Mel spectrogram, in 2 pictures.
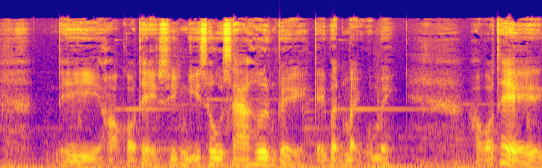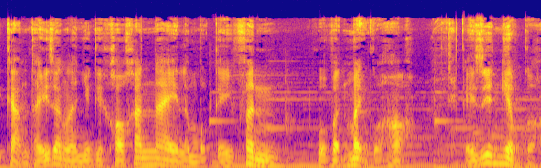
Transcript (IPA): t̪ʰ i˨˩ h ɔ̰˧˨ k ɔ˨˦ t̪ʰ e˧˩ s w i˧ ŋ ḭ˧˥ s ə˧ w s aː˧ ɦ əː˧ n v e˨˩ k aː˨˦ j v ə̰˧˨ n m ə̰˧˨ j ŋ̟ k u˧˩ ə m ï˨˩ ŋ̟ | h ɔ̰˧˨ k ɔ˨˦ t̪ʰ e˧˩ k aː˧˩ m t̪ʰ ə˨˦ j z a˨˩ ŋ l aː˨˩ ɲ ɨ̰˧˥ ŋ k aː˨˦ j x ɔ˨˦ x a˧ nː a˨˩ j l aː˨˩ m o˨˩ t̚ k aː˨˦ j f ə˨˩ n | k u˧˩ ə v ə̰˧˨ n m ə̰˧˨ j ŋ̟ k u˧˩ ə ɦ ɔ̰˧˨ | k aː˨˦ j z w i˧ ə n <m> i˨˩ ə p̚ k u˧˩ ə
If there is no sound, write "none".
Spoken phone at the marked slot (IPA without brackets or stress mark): ŋ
